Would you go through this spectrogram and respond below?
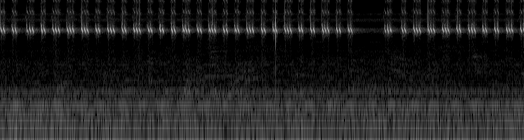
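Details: Cricket chirping steadily in fast, sharp, high pulses, with a short gap about two-thirds through before the same rapid even rhythm continues.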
